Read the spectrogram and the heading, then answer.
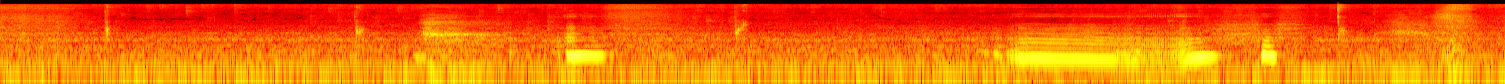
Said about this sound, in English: I know they can barely hear over the shower, but I don't want to get caught.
